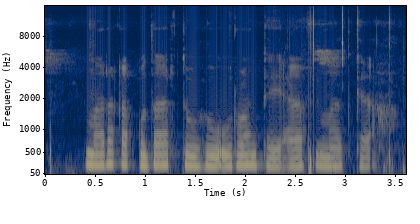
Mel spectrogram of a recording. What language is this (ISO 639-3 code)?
som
